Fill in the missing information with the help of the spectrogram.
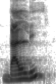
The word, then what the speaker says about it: DALL-E: Ese link lo puse yo y se trata de una aplicación que se llama DALI. Get it, get it. DAL, D-A-L-L-E, pero en inglés se pronuncia dal como Wally.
